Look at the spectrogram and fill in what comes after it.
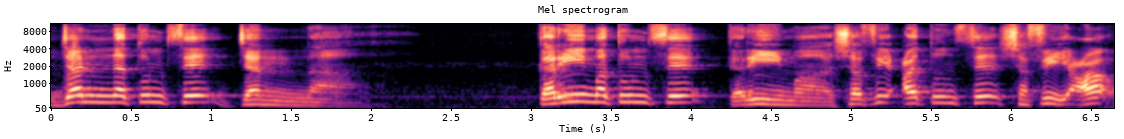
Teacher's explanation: ते को हे में बदल दें, हाय साकिना में, यानी रहमह पढ़ें · जो गोल ते है वक्फ करते टाइम उसे आपको गोल हे में चेंज कर देना है, यानी ते का नुक्ता हटा दीजिए, वो हा खुद ब खुद बन गई, बस उसको साकिन कर दें आप। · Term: वक्फ इब्दाल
